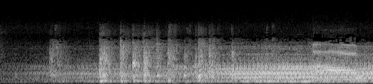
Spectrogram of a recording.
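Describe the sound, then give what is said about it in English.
A buzzer sounds to summon Bismarck, a robot: a quick run of tapping clicks gives way to a steady, loud electric buzz that holds to the end. “I'll buzz Bismarck.”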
